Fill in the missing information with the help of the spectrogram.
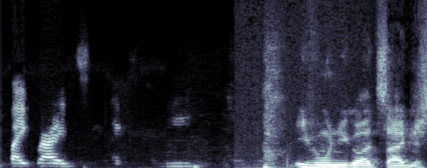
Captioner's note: laughs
